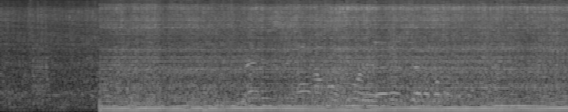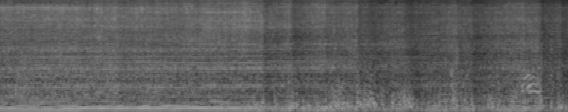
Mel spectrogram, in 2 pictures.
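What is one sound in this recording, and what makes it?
A motorboat engine drones steadily up close.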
